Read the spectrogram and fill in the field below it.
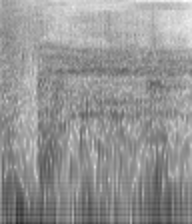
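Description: A sword strikes a skeleton.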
